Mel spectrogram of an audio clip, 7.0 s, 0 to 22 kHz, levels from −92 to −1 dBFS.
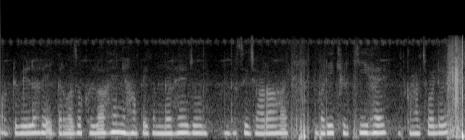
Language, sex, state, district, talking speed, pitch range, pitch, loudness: Hindi, female, Punjab, Kapurthala, 170 wpm, 205-215 Hz, 210 Hz, -24 LUFS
